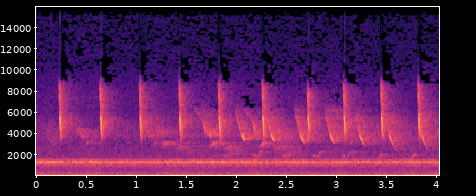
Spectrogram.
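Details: Periodical cicadas emerged in 2021 after 17 years underground, a steady, even droning hum held through the whole stretch, overlaid by a bird's sharp, high, downward-sliding chirps repeated about every 0.4 seconds.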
